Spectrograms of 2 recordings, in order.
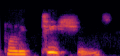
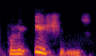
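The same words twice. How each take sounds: First: The T in the middle is clearly sounded. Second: The T in the middle is dropped. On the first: The speaker calls it right. "instead of saying politicians" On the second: The speaker calls it wrong. "People who speak English without actually saying the T"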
